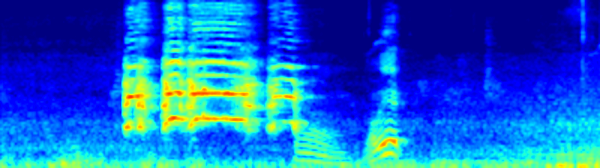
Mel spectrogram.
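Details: A Lao rooster gives a strong, segmented crow, then a drawn-out falling tail, followed by a short rising call, with low background rumble throughout.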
